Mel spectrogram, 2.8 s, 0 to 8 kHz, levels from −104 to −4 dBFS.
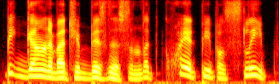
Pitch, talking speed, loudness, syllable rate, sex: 165 Hz, 195 wpm, -19 LUFS, 5.8 syllables/s, male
